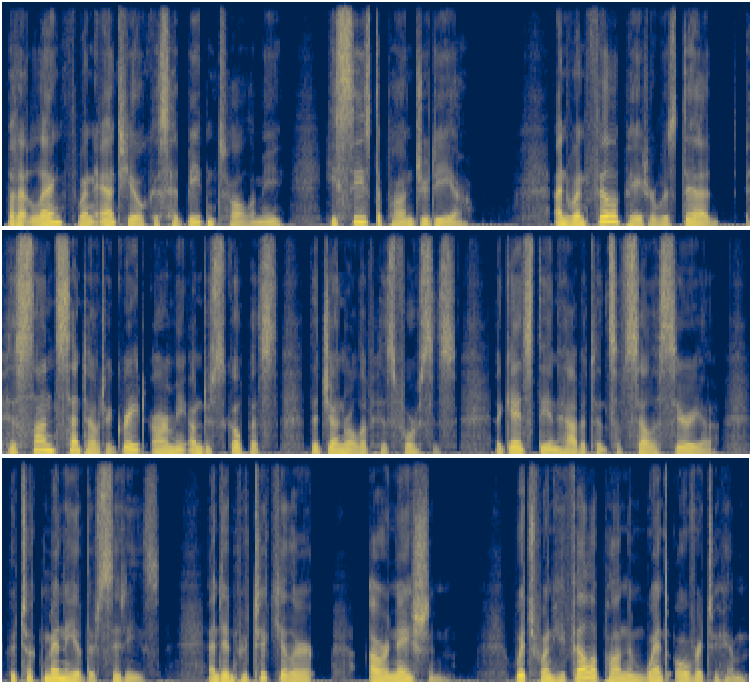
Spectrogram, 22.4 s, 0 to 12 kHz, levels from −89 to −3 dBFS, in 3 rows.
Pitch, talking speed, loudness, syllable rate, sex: 185 Hz, 150 wpm, -19 LUFS, 4.9 syllables/s, female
